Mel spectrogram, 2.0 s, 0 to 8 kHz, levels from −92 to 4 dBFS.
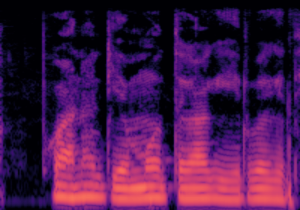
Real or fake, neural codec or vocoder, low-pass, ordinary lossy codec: real; none; 7.2 kHz; none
